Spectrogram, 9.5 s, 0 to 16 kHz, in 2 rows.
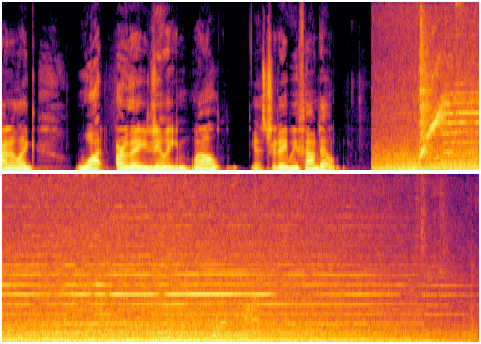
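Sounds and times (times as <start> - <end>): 
speech: 0.0 - 3.5
turboprop engines of a search and rescue Hercules transport plane in flight: 3.8 - 9.5.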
